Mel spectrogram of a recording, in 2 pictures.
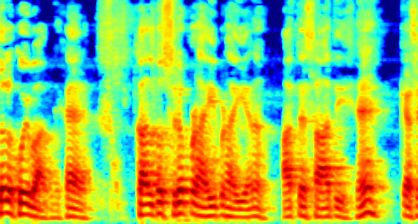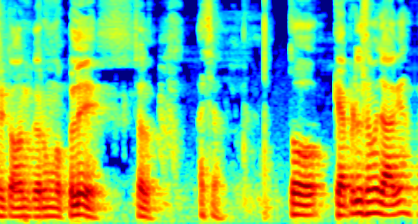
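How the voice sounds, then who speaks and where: Warm in tone, mid-range in pitch, and moderate in pace, this male accounting teacher lectures in an echoey classroom. He goes through the material step by step while regularly checking in with his students.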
